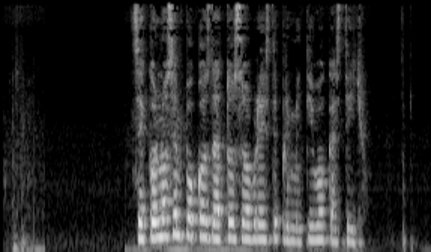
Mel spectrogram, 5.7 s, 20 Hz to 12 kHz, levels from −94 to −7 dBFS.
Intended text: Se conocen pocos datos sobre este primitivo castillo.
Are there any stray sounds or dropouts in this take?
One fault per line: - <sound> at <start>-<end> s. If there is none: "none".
none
